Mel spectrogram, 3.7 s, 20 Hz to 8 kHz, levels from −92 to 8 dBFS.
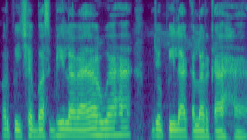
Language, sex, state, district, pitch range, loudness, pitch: Hindi, male, Jharkhand, Palamu, 125-135 Hz, -17 LUFS, 130 Hz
